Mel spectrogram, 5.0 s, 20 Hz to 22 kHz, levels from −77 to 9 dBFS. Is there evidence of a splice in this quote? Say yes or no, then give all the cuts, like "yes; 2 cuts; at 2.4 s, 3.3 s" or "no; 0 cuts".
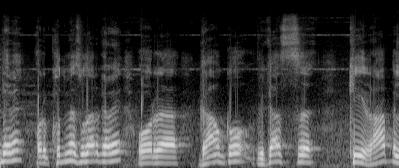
no; 0 cuts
